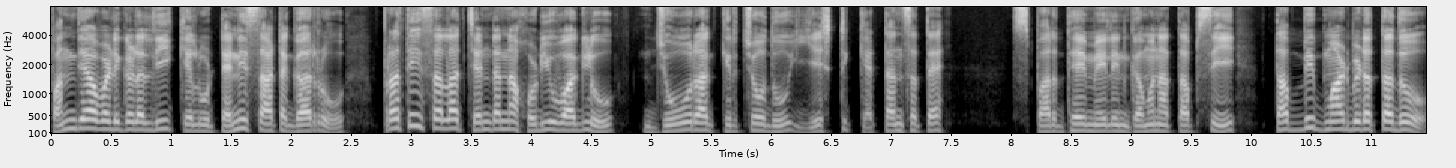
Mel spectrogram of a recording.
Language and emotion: Kannada, disgusted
